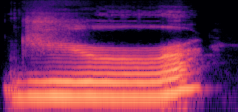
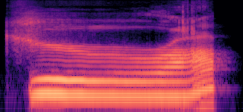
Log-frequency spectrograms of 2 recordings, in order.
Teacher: So it's not dra, but the D sounds like a J, like in judge or just. And then you have the R, dr.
